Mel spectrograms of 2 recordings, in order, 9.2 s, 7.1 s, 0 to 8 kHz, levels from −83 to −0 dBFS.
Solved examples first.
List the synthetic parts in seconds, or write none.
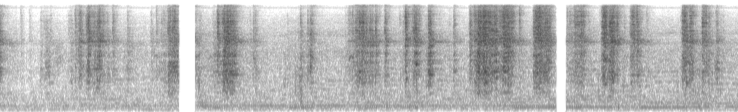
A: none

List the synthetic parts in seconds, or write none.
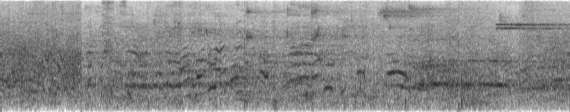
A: none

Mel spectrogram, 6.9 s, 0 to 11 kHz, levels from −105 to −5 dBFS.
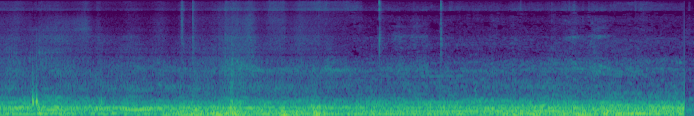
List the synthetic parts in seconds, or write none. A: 0.0-3.5 (autoencoder, DAC-VAE)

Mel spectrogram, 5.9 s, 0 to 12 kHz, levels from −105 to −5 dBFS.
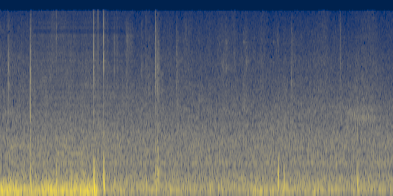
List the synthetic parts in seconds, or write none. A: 0.5-2.0 (autoencoder, DAC-VAE)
